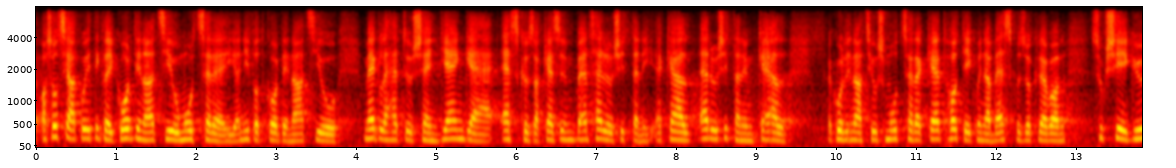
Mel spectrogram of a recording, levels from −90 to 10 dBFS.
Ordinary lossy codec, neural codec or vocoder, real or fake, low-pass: MP3, 48 kbps; codec, 16 kHz, 0.3 kbps, FocalCodec; fake; 7.2 kHz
